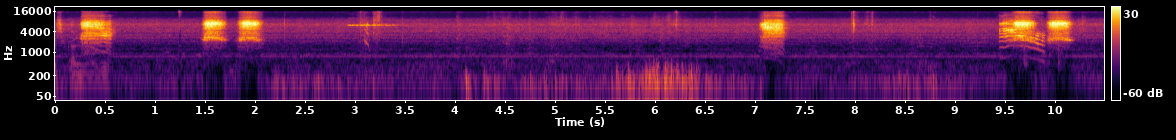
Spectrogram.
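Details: Black drongo, a bird known for copying a cat's meow, giving scattered single and paired harsh rasping shrieks with quiet gaps, plus a brief falling meow-like note near the end and low rumbling noise.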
